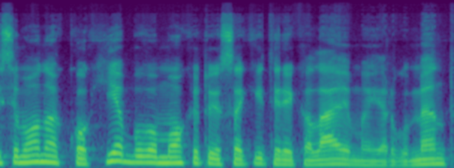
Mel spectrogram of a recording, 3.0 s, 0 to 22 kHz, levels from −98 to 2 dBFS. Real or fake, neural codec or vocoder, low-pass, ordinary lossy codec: real; none; 19.8 kHz; Opus, 32 kbps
